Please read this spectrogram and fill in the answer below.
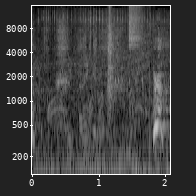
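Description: A dog barking: one bark right at the start and a louder one near the end, over low wind and riding noise.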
